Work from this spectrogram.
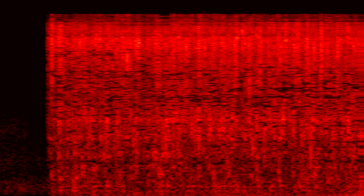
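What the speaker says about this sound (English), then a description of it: "This is the water that is coming from the pipe." Water from a pipe at an illegal galamsey gold-mining site bursts on after a quiet moment and keeps gushing in a steady, loud, close rush.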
